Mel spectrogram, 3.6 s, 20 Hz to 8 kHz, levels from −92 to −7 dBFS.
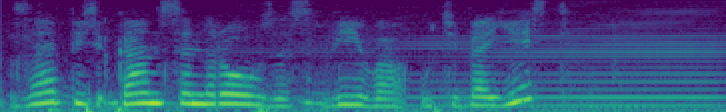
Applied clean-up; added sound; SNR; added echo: none; Bowed string instrument; 18 dB; none.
